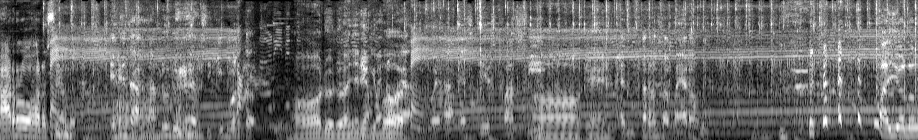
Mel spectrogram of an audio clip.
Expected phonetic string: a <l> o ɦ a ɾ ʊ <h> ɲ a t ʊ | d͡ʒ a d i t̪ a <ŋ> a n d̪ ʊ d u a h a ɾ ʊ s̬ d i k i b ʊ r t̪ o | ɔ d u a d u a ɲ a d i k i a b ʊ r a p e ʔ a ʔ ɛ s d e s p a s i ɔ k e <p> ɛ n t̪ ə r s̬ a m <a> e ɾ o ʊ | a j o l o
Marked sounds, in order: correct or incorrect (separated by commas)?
incorrect, incorrect, correct, incorrect, correct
